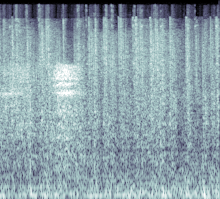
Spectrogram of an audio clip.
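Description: Intercept cannon firing in the video game Astroneer, heard as a dense burst of crackling, rapid blasts forming a continuous noisy barrage with no talk.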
